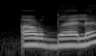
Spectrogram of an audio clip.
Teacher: சுக்குன் பெற்ற ராக்கு முன்னாடி ஜபர் இருக்கு அந்த ராவ நம்ம வல்லினமா ஓதணும்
